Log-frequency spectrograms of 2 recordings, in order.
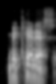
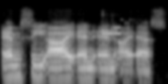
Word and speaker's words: McInnis: McInnis, MCINNIS. Gotcha. spell it one more.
